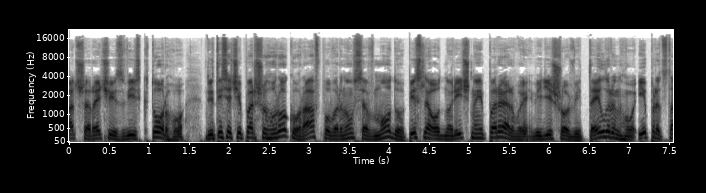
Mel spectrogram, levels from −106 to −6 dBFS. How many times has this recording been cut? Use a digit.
1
